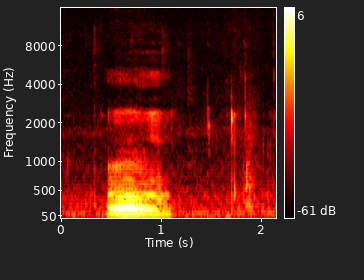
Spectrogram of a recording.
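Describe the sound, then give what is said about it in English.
A sip of water and a swallow: a short voiced gulp lasting about half a second, then a few small wet mouth clicks trailing off, with no talking. “I know I could edit this out, but it doesn't seem more like we're having a conversation across the table when you get to hear me choking and coughing and drinking water like this.”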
